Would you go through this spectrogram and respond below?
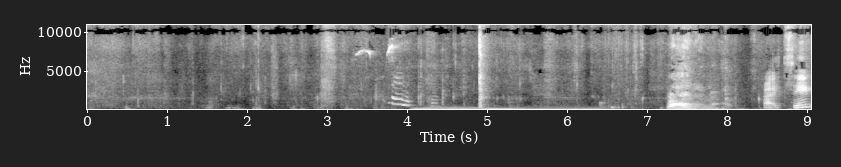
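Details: Dalmatian puppies in their last few days at home, play-fighting indoors; a low droning growl holds for about two and a half seconds, with a woman talking and scolding before and after and a higher yelp near the end.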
